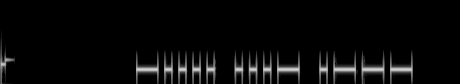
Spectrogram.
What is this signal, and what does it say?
Morse code, heard as a keyed tone, about 17 wpm, 700 Hz. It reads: 6VJ
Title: Three Challenging Letter-Number Combinations 17wpm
